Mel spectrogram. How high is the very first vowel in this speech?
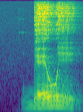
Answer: mid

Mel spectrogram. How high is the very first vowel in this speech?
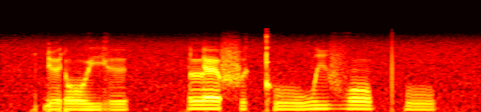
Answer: high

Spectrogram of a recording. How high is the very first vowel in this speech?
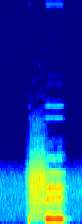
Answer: mid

